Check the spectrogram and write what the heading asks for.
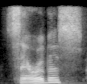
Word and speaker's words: Cerberus: Is it Cerberus or Cerberus, the aardvark? – Yeah, it's misspelled, so the Dave Sim character, you I think it's pronounced Cerberus, I thought.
